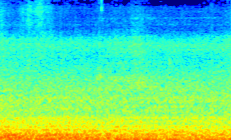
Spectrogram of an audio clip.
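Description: Steady road noise of a car driving at speed: an even low rumble of tyres and wind.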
